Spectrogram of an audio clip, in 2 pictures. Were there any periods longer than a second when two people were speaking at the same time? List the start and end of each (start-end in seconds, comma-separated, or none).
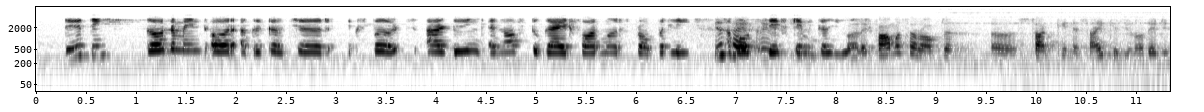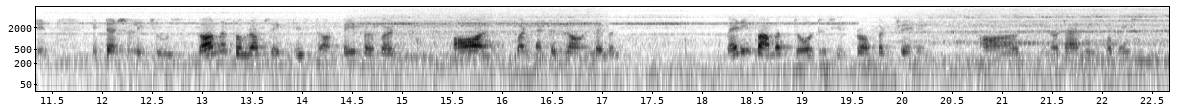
6.9-8.3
